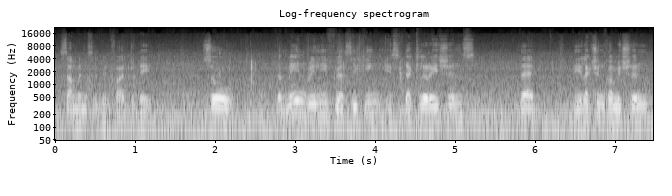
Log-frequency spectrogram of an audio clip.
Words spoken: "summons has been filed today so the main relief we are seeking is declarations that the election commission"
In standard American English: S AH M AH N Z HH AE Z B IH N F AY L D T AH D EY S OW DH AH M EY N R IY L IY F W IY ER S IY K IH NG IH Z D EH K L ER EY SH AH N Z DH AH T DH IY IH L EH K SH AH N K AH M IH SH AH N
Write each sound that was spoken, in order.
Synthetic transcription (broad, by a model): S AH M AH N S HH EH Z B IH N F AY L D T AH D EY S OW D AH M EY N R IY L IY F W IY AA S IY K IH NG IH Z D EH K L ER EY SH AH N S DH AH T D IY IH L EH K SH AH N K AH M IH SH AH N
